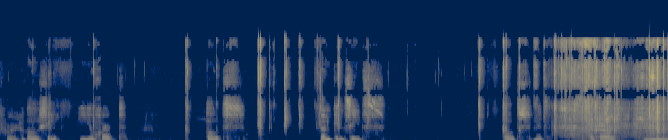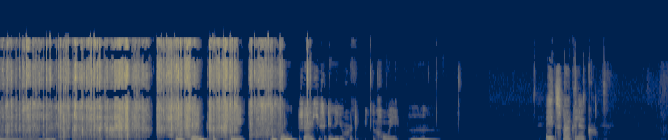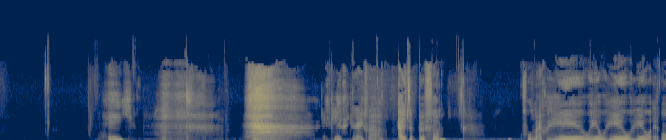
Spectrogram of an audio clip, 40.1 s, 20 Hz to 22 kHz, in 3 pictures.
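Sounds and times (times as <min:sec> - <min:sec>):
aluminium foil crinkling: 0:10.1 - 0:19.7
woman sighing: 0:31.6 - 0:33.0.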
